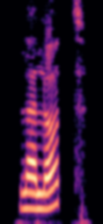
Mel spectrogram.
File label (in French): "lotte", french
